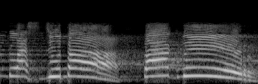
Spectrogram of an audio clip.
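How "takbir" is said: calling out. Real, not acted. Calls crowd to shout takbir.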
